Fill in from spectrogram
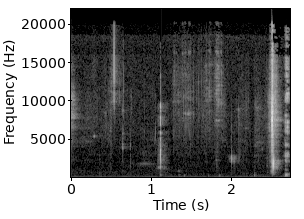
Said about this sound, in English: There's a sound from the receiver, like chewing.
